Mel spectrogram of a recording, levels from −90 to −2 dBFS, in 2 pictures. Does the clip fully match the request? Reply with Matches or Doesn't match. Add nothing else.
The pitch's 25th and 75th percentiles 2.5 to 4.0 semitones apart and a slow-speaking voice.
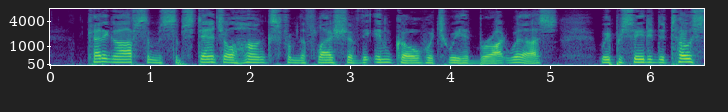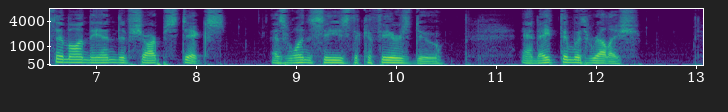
Doesn't match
